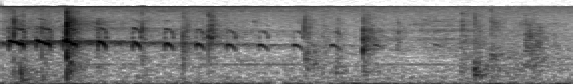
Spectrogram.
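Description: Electric doorbell ringing in a fast, high, even trill that fades out about a second in, with a few light clicks of footsteps.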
